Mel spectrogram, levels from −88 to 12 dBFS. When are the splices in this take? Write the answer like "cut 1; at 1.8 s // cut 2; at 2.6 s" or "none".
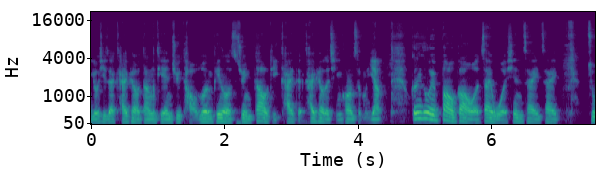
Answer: none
